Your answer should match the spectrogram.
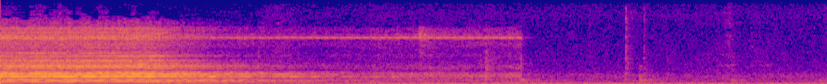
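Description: A choir's recorded final held chord cuts off about a second in and dies away. After it come faint scattered ticks over low room noise.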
